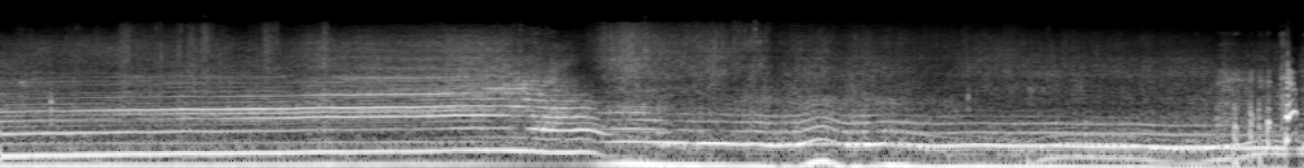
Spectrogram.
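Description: Honda and Topaz vehicles racing in a cornfield give off loud, sustained engine tones that waver and shift in pitch as throttle changes, with a dip and wobble midway and an unbroken drone continuing to the end.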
